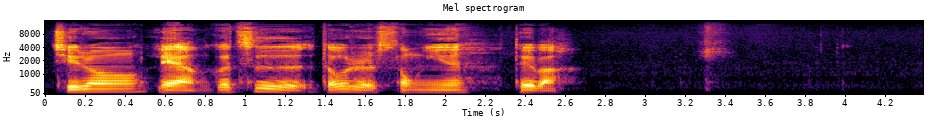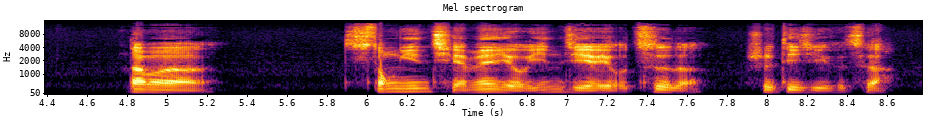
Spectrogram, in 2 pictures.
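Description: A man teaching a live online pronunciation lesson, patiently repeating each sound slowly and checking in with his students. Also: mid-range voice, steady tone, a little mellow. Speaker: Korean language teacher.

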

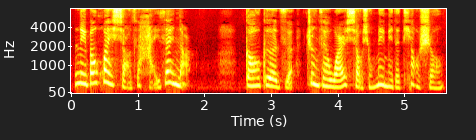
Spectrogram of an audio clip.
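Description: A woman reading a children's storybook aloud, slow and expressive. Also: sits high. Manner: slow, expressive, clearly paced.

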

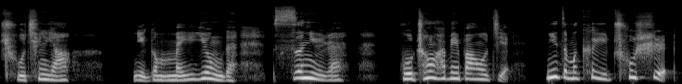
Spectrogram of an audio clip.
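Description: A woman voicing a pretty, hot-tempered young man who shouts his insults in a high, agitated voice. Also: normal speed, lightly acted. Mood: angry.

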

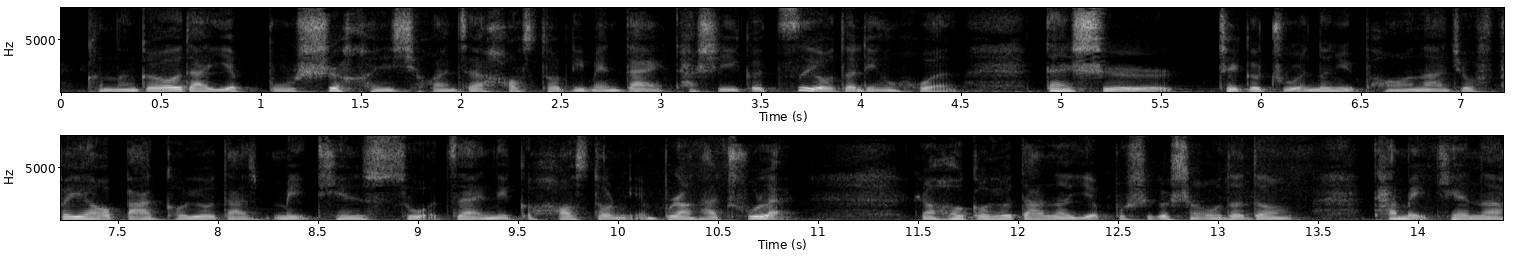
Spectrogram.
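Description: Her voice is extremely low, warm, and a little breathy as this Chinese podcast host tells everyday stories in a chatty solo monologue about her life. She sounds somewhat tired and under the weather.

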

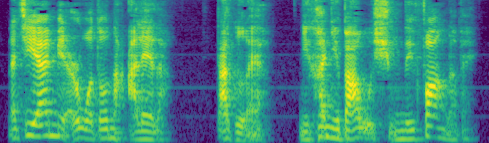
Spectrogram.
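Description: A young male boss , as a woman narrator puts him on, dropping her bright voice lower and talking in a steady, coaxing way. A husky grain stays under it. Told as a spoken storybook figure. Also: fast, exaggerated voice. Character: cool young male boss, smooth negotiator.

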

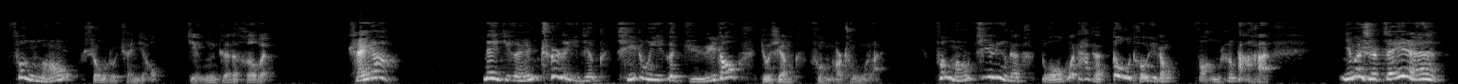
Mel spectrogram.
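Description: A male storyteller narrating a traditional oral tale in a dramatic, animated way. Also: on the high side, moderate pace, slightly rough, dull audio.

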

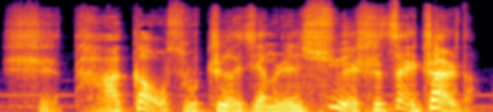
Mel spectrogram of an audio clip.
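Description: A man voicing a stubborn young man who speaks slowly, coldly and curtly. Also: a little high, sing-song, a bit bright, husky, faint music behind, heavily acted. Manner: slow, cold, curt.

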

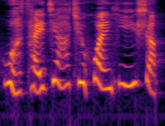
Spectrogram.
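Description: A woman voicing a fierce, jealous young noblewoman in a dramatized novel reading, with shrill, sobbing, rapid scolding. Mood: wailing.

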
